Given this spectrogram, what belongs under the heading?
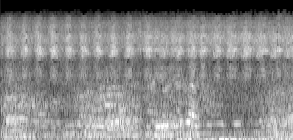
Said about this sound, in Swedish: Och en jävla massa syrsor här Men vi ska spä på agget. Är det syrsor? Ja, det är det.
